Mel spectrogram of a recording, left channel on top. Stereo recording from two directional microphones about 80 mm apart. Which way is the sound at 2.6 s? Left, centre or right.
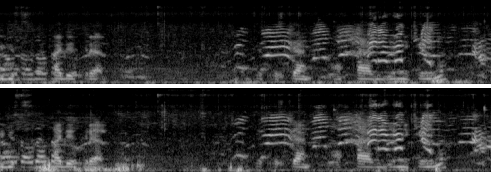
Right.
